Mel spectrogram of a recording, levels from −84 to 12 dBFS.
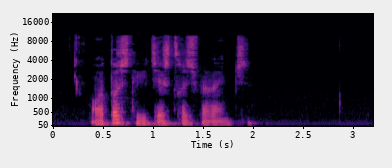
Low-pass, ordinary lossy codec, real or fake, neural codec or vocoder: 9.9 kHz; AAC, 32 kbps; real; none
